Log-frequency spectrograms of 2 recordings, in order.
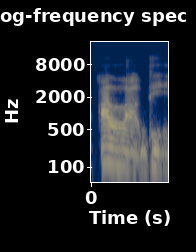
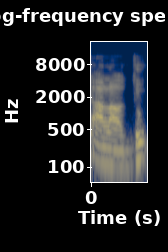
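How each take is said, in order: First: The word ends with an 'i' vowel. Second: The word ends with a 'u' vowel. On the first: The speaker calls it right. "Cuman bacanya satu saja" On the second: The speaker calls it wrong. "Tidak boleh dibaca aladu"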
